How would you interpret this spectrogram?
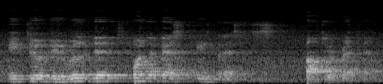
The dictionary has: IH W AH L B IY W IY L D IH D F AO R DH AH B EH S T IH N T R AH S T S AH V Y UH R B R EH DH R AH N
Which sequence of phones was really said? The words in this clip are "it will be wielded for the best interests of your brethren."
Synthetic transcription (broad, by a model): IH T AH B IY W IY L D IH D F AO R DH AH B EH S T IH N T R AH S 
